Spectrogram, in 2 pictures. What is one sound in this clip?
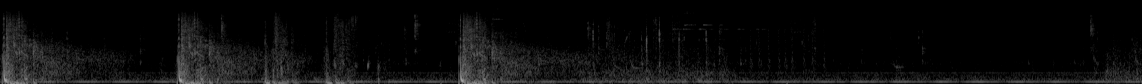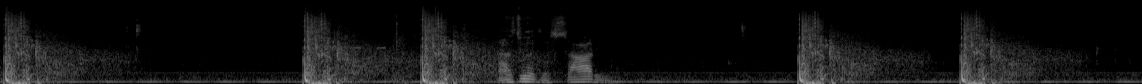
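Loud gunshots go off one at a time, each with an echoing tail.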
